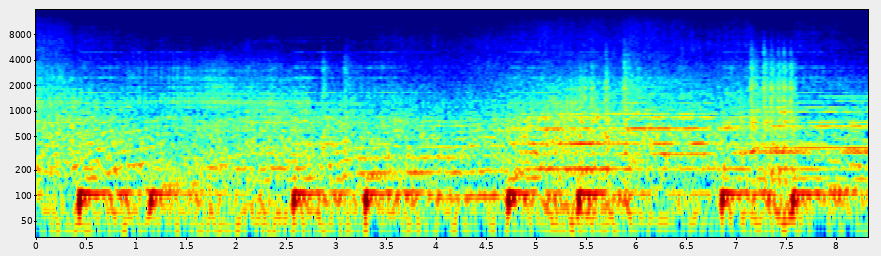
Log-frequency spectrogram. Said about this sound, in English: So please, if you can, turn down the lights, settle into a comfortable chair, close your eyes, and imagine yourself in the middle of the ocean on a sailing ship in 1862. Your ship is pounding into the waves, and a terrible storm is closing in on you.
